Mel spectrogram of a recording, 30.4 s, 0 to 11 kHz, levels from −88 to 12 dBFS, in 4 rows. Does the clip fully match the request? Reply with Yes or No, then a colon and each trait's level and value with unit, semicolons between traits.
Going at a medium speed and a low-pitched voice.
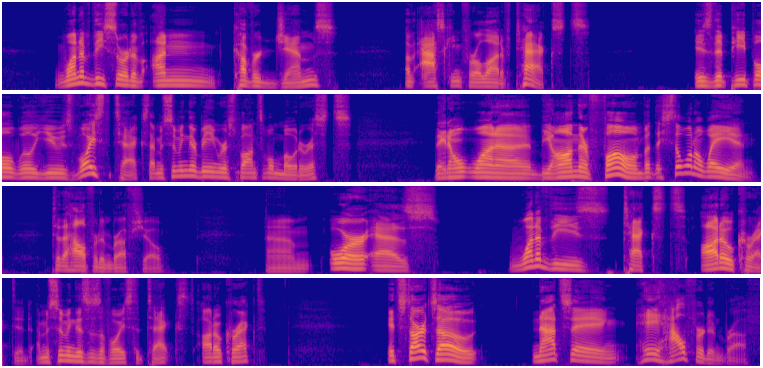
Yes: average, 150 wpm; low, 120 Hz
